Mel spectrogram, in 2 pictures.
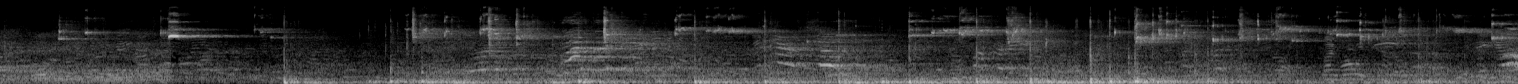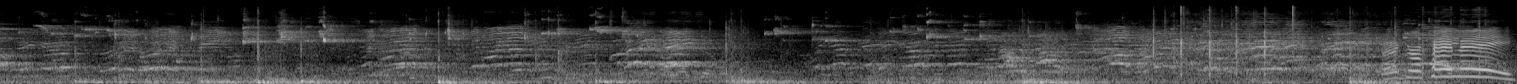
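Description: Basketball game in an echoing gym: a ball bouncing on the hardwood court amid scattered shouts and calls from players and spectators, with one sharp knock about two seconds in.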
